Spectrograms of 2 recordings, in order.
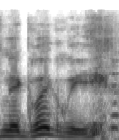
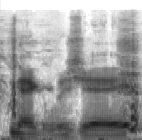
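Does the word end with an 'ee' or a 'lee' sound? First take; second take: lee; ee. First: The word ends with a 'lee' sound. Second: The word ends with an 'ee' sound. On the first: The speaker calls it wrong. "that's not how I was gonna pronounce it" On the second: The speaker calls it right. "It's negligee, and I'm stupid"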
